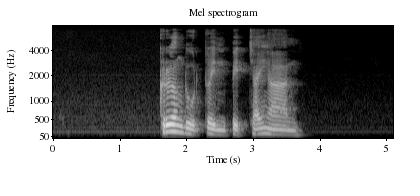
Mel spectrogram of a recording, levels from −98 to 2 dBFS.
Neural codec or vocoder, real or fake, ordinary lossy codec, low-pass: none; real; none; 7.2 kHz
